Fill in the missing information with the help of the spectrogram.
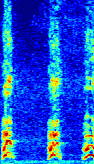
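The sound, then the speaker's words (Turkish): An excited search and rescue dog, taking a microphone for a ball, lets out three short, sharp barks at an even pace, each bright and fairly high-pitched, loud and clear with no talking over them. “her zaman orada köpek aslında kendine bir oyun arkadaşı bulduğunu zannediyor”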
